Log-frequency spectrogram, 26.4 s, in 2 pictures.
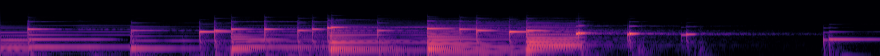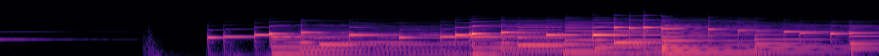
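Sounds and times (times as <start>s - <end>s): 
piano cover: 0.0s - 10.6s, 16.3s - 26.3s.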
